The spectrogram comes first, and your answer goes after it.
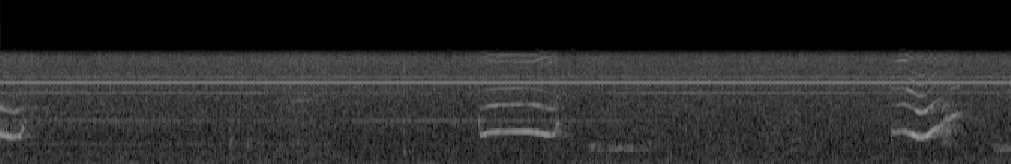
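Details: Eight-week-old female kitten, number five of litter H, meowing indoors: three clear tonal meows, one at the start, one near four seconds that is drawn out and slightly arched, and a short rising-falling one near the end, with steady background hum.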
